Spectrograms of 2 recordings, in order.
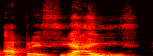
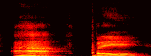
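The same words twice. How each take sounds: First: Said in the usual way. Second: Apreciáis drawn out slowly, syllable by syllable; teacher spells out apreciáis by syllables; slow syllable split. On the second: Shown as a demonstration. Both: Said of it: "Por ejemplo, tengo".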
